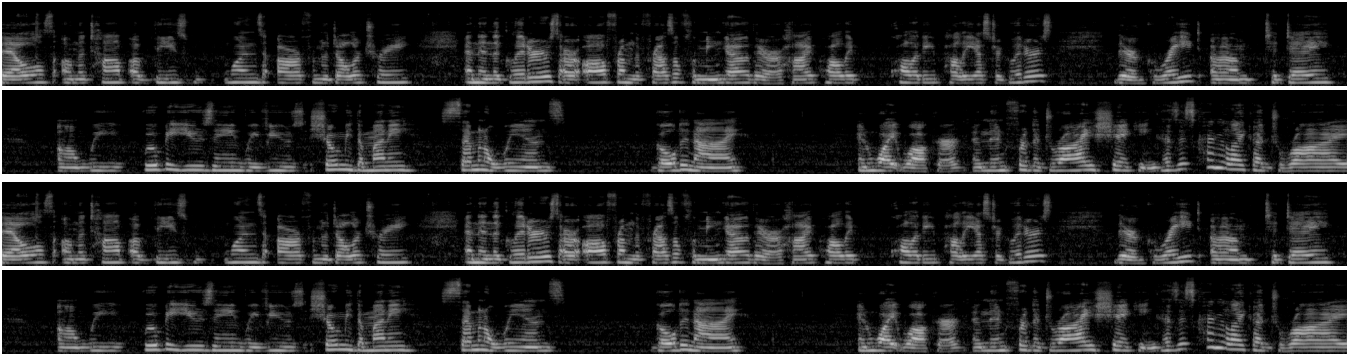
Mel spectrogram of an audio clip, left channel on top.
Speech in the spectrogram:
on the top of these ones are from the Dollar Tree, and then the glitters are all from the Frazzle Flamingo. They're high quality polyester glitters. They're great. Today we will be using, we've used Show Me the Money, Seminole Winds, Golden Eye, and White Walker. And then for the dry shaking, because it's kind of like a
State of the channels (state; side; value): identical; both; correlation 1.00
